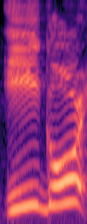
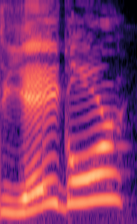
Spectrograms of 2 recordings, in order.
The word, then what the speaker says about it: Egor: It's not even Igor. It's Yegor.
